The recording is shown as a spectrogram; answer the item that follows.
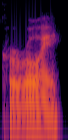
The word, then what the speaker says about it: Carroy: Well, the first name is actually pronounced Carroy, but most people call me.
